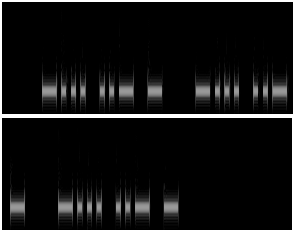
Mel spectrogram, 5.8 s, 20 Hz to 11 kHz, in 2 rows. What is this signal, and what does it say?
Morse code, heard as a keyed tone, about 25 wpm, 700 Hz. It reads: BUT BUT BUT
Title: Top 100 Words Repeated 25wpm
